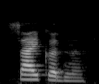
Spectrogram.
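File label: "сайкӧдны", Komi, female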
